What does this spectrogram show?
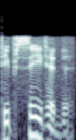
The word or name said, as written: deep-seated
